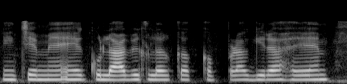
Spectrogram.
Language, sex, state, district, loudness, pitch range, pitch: Hindi, female, Jharkhand, Palamu, -18 LUFS, 210-220 Hz, 215 Hz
